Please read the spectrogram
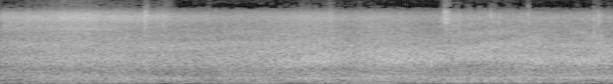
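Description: Road traffic passing on the street: tyre and engine noise that swells over the first second, holds, and eases off near the end.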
